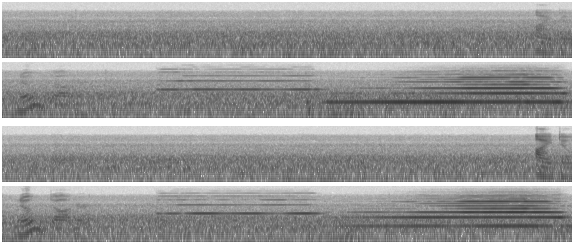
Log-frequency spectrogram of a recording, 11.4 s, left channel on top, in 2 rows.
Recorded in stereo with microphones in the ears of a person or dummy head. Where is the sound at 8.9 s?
25° right (ahead or behind), 6 m.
